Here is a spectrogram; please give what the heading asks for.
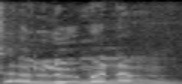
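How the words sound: It is said the American way, aluminum.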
